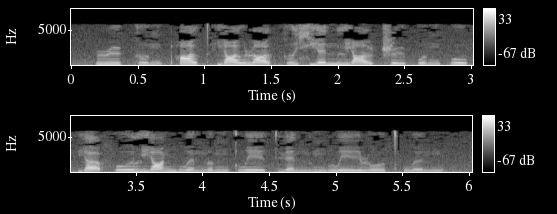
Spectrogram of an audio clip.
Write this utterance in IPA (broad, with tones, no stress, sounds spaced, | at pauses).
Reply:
ɻ ɻ̩˧˥ k ɤ̰˨˩ ŋ pʰ ɑ˥˩ ʊ̯ t̪ʰ j ɑ˧˥ ʊ̯ ɻ ɑ̰˨˩ ʊ̯ k ɤ˥˩ ɕ j ɛ˥ n l j ɑ˧˥ ʊ̯ ʈ͡ʂ ɻ̩˧˥ p ɤ˧˥ ŋ p o˥˩ ʊ̯ p j ä̰˨˩ f o˥ ʊ̯ l j ɑ˥ ŋ w ə˧˥ n ɤ˥˧ ŋ t̪ w e˥˩ ɪ̯ t̪ ɥ ɛ˧˥ n ʊ˥˩ ŋ l w e˧˥ ɪ̯ ɻ o˧˥ ʊ̯ t̪ʰ w ə˧˥ n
